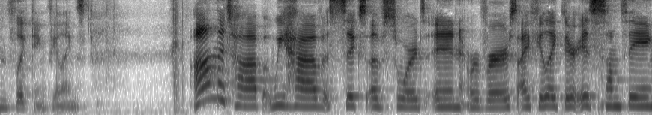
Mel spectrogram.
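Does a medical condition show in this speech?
No.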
